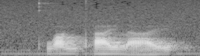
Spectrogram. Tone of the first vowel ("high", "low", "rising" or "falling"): high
